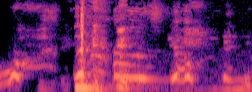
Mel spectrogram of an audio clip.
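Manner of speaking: baffled, high-pitched tone.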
